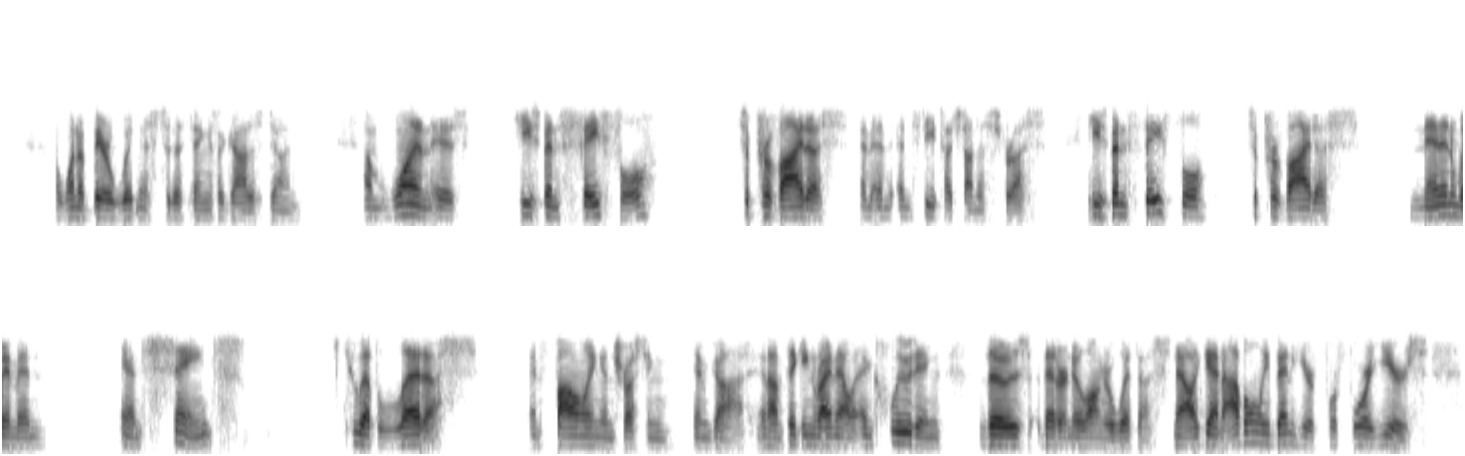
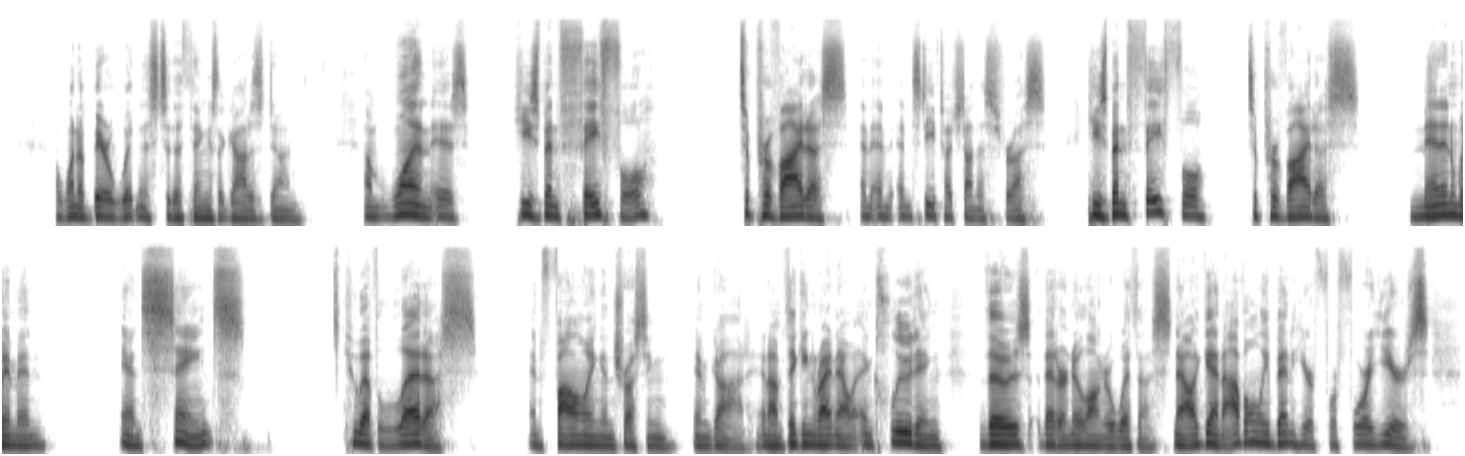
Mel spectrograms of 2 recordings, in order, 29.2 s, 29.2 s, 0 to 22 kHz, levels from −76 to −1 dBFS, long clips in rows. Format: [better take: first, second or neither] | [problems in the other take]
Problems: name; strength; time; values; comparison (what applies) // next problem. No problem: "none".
second | phone-call audio; poor line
